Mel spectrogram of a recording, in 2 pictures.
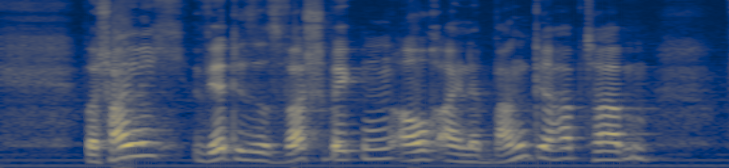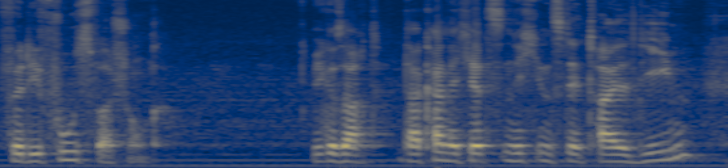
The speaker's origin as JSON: {"language": "German", "town": "Bochum", "region": "North Rhine-Westphalia", "country": "Germany", "tie": "born or raised there", "said": "Als gebürtiger Bochumer aus Nordrhein-Westfalen kenne ich selbstverständlich das Stadtwappen von Bochum."}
